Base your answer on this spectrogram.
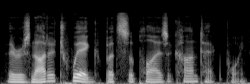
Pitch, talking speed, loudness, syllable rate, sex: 120 Hz, 240 wpm, -18 LUFS, 5.7 syllables/s, male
